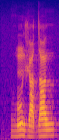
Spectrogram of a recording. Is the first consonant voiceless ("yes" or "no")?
no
